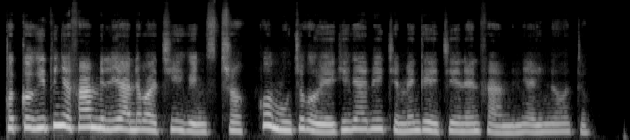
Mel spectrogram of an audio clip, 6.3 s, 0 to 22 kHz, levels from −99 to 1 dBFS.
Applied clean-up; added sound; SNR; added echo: neural mask model DeepFilterNet 3.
